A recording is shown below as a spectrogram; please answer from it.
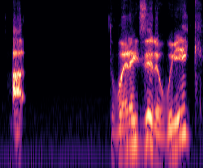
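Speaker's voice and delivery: high-pitched, surprised, taken-aback tone. Told the wedding is in a week, answering: surprised. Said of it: "Why do you sound surprised?".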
